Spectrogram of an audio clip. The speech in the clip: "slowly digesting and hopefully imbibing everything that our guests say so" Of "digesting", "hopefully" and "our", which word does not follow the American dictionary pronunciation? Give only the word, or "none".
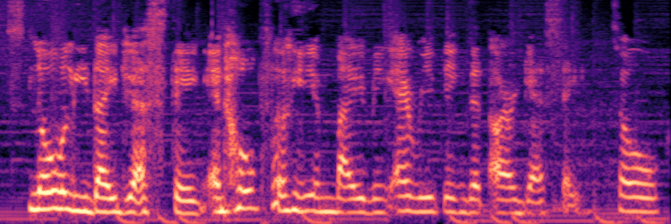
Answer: none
